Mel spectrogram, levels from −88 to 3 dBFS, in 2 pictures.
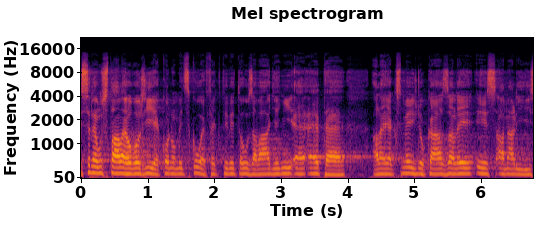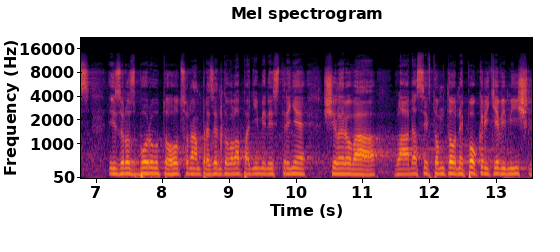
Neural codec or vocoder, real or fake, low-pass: none; real; 14.4 kHz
